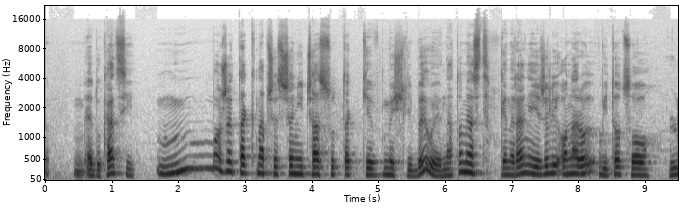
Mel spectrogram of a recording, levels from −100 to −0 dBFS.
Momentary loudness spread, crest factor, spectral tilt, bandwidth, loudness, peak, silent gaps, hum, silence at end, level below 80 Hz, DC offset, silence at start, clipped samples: 8 LU; 16 dB; -6 dB/octave; 15.5 kHz; -18 LUFS; -2 dBFS; none; none; 0 s; -54 dBFS; under 0.1%; 0 s; under 0.1%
